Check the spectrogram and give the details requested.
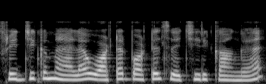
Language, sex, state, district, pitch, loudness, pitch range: Tamil, female, Tamil Nadu, Nilgiris, 235 Hz, -16 LUFS, 215-255 Hz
